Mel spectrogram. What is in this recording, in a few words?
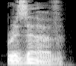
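"reserve", British English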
